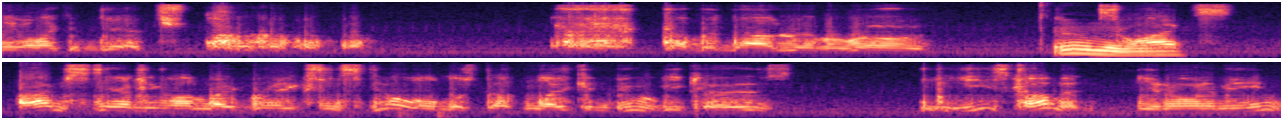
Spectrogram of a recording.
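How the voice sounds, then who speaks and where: Over light background noise, a man speaks at a moderate pace with long, frequent pauses. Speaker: caller. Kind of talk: casual storytelling on a phone call. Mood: animated, recounting a near miss. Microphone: phone line.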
